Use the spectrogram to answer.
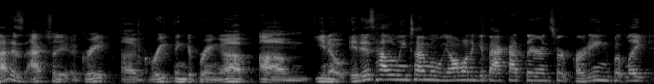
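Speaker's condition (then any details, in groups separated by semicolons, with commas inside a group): No condition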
